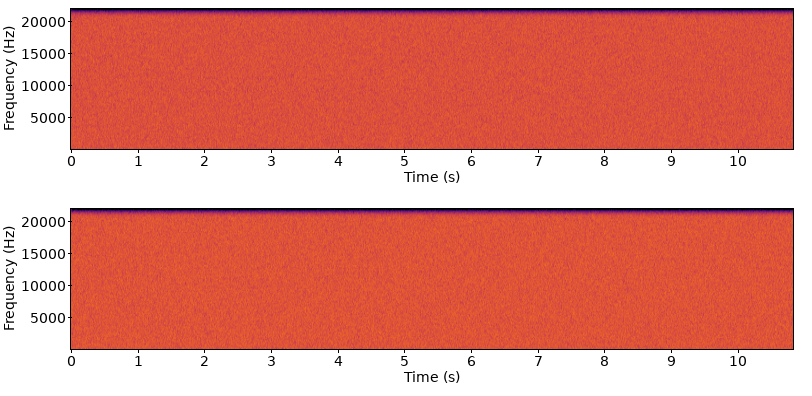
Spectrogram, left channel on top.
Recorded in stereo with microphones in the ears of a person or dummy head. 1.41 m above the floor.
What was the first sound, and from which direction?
Only background noise.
